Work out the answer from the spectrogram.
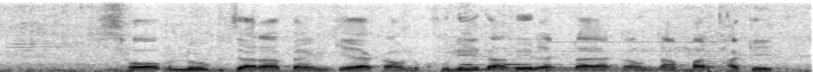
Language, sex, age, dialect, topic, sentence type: Bengali, male, 18-24, Western, banking, statement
